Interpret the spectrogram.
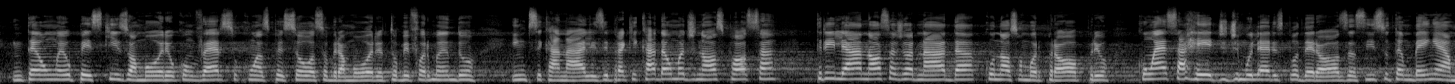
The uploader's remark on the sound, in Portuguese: Episódio ao vivo. Conversa ao vivo, diretamente do State, em São Paulo.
